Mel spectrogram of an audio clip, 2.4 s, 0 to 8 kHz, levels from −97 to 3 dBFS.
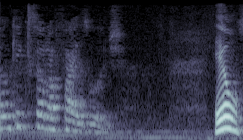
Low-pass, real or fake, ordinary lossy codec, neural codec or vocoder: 7.2 kHz; real; none; none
